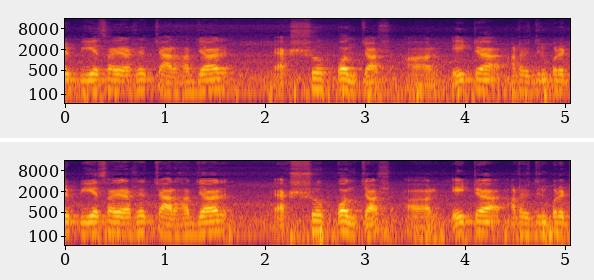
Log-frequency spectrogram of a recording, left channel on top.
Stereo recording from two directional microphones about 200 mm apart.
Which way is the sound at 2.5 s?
40° right (ahead or behind).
